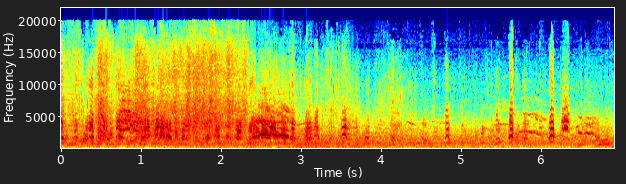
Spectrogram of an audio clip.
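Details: Seagulls fed by people, a loud burst of shrill squealing early on, then sparser, thinner calls scattered over a noisy background.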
